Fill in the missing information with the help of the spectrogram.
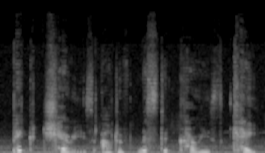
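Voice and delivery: high, breathy indignant cry; offended exclamation. A narrator's reading. Paddington, offended by the suggestion, exclaims high. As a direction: gasp it out, scandalised. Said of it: "he exclaimed".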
